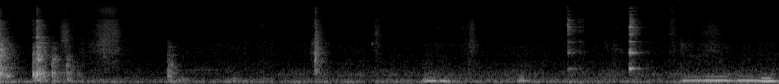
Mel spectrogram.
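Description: Kitchen utensils clinking and knocking: a spatula and a bowl striking a frying pan on the stove, about half a dozen separate clinks and knocks.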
